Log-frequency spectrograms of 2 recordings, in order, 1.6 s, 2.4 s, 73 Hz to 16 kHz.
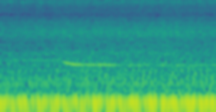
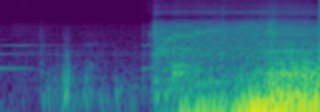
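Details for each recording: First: Audi B7 S4 4.2 V8 at idle: removing the oil filler cap brings a thin howl over the deep idle and the idle changes, a vacuum leak; refitting it restores the idle; same with the dipstick. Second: Audi B7 S4 4.2 V8 startup: it cranks briefly, catches, flares, then settles into a smooth, even fast idle with no slapping from the back, suggesting the timing chains should be good.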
